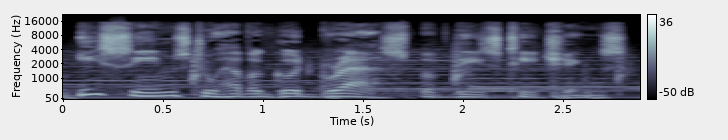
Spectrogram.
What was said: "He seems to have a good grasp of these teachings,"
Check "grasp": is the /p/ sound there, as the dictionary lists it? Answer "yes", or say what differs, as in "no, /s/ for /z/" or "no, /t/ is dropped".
yes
